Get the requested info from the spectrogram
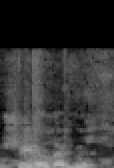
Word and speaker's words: Shia LaBeouf: Shia LaBeouf. Is that how you say his name? – Mm-hmm.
